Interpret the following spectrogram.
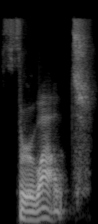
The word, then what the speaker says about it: throughout: And then finally, with the stress timing, we stress the second syllable. So this is pronounced throughout. And you can hear that there's a little bit of an intrusive W sound between the pronunciation of through, which is exactly the same as this one, and out, okay? Throughout. And it's perfectly normal to add that little W sound, but obviously not to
